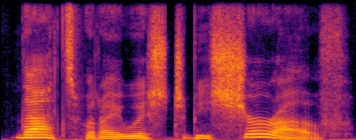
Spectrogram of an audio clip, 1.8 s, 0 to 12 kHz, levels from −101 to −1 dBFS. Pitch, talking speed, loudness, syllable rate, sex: 195 Hz, 270 wpm, -18 LUFS, 4.7 syllables/s, female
